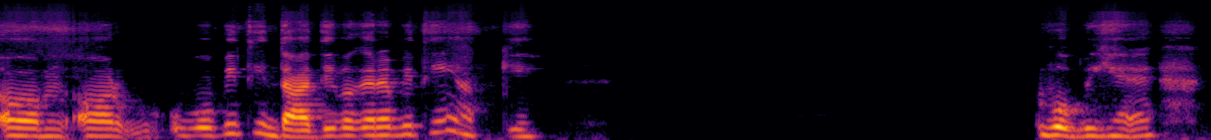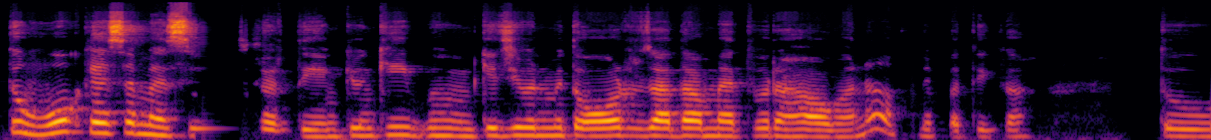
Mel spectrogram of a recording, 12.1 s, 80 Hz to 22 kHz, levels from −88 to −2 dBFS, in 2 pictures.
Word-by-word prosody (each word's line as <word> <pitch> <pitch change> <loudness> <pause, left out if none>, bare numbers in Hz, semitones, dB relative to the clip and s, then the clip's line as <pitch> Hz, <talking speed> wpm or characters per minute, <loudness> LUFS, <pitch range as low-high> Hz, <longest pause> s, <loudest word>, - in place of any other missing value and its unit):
अ, - - +1 0.4
और 200 -1 -2 0.3
वो 215 +1 -4
भी 270 +4 -8
थीं 265 -5 -6
दादी 190 0 +3
वग़ैरह 220 +1 -1
भी 245 +2 -8
थीं 330 +2 -9
आपकी? 195 -4 -13 2.5
वो 225 0 +5
भी 210 +1 -6
हैं, 210 +1 -7 0.3
तो 305 - 0
वो 270 +5 +3
कैसा 290 0 +8
महसूस 210 -4 +4
करती 190 -1 -6
हैं, 185 0 -8
क्योंकि 215 +3 -5
उनके 210 -1 -3
जीवन 220 +1 0
में 220 0 -4
तो 210 -2 +1
और 210 0 +1
ज़्यादा 210 0 +3
महत्व 205 0 -4
रहा 195 -2 0
होगा 185 0 -1
ना - - -6
अपने 195 - -13
पति 185 - -12
का, 185 +1 -14 0.7
तो 200 -1 -6
210 Hz, 170 wpm, -24 LUFS, 195-225 Hz, 2.5 s, कैसा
